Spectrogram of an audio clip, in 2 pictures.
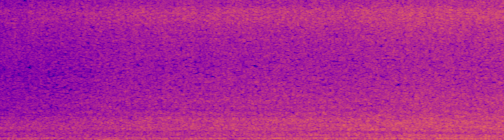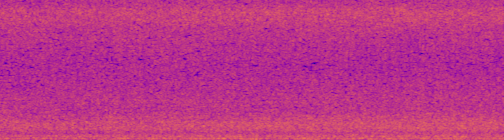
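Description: Water pouring over a small wooden weir: a steady rushing that grows louder over the first few seconds, then holds.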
